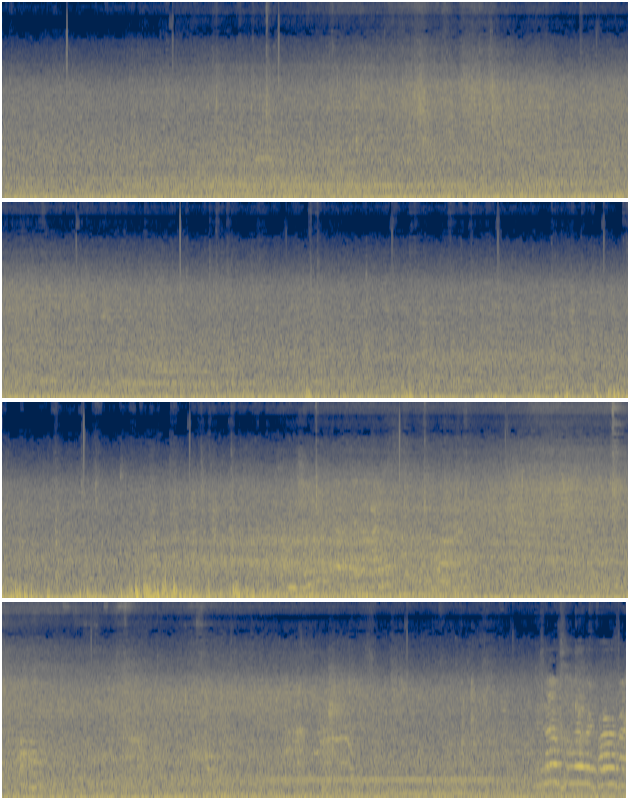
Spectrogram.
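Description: Wind rumbling on the microphone over outdoor traffic noise, swelling to its loudest a little past the middle.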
